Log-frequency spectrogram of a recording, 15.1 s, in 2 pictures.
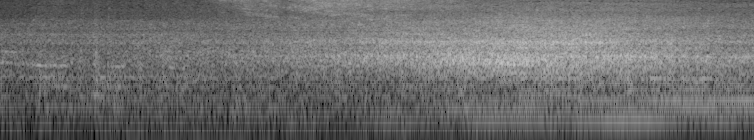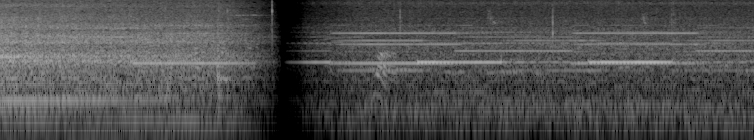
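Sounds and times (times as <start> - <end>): steady low hum: 0.0 - 10.3
train wheels rumbling on rails: 0.0 - 10.3.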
